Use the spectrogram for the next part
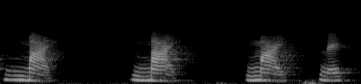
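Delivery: "mai" said low and dipping, Mandarin third tone. Shown as a demonstration. Teacher showing listeners the low third tone on "mai". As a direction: drop "mai" low into a dip, then let it rise slightly. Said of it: "terceiro tom em mandarim".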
